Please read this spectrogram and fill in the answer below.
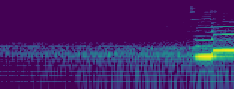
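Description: A quiet pause in flute music: a faint high ringing tone lingers, with a few faint high tinkles. A flute note comes in loudly right at the end.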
